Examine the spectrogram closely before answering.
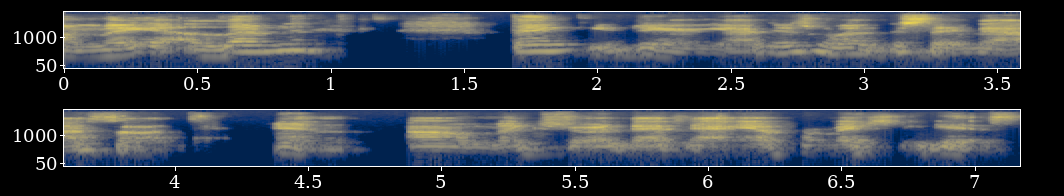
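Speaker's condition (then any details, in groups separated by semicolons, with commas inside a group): Cerebral palsy; uses wheelchair or mobility device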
